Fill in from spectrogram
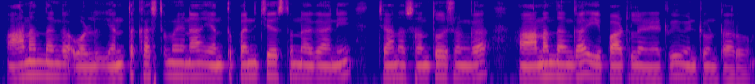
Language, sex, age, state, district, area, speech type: Telugu, male, 30-45, Andhra Pradesh, Nellore, rural, spontaneous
